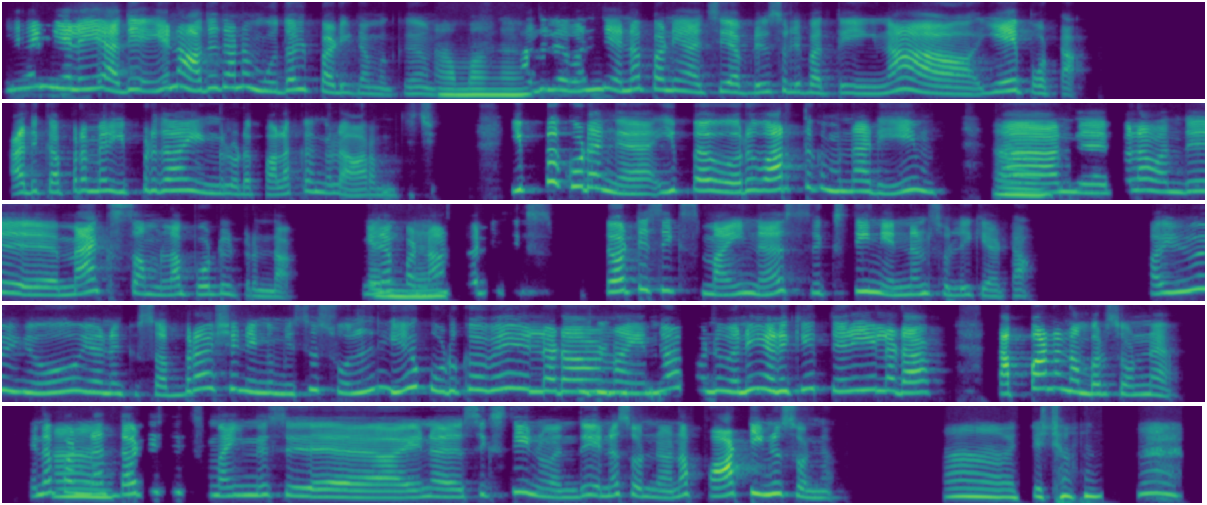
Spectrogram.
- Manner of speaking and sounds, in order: other background noise; in English: "மேக்ஸ் சம்லாம்"; in English: "தேர்ட்டி சிக்ஸ் தேர்ட்டி சிக்ஸ் மைனஸ் சிக்ஸ்டீன்"; in English: "சப்ட்றேக்ஷன்"; chuckle; in English: "தேர்ட்டி சிக்ஸ் மைனஸு"; in English: "சிக்ஸ்டீன்"; chuckle
- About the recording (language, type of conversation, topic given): Tamil, podcast, பிள்ளைகளின் வீட்டுப்பாடத்தைச் செய்ய உதவும்போது நீங்கள் எந்த அணுகுமுறையைப் பின்பற்றுகிறீர்கள்?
